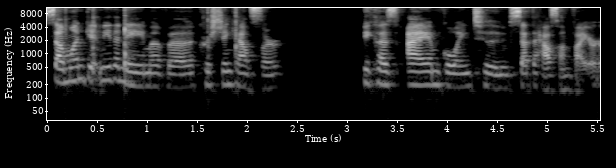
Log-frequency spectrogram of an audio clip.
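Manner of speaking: ordinary delivery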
